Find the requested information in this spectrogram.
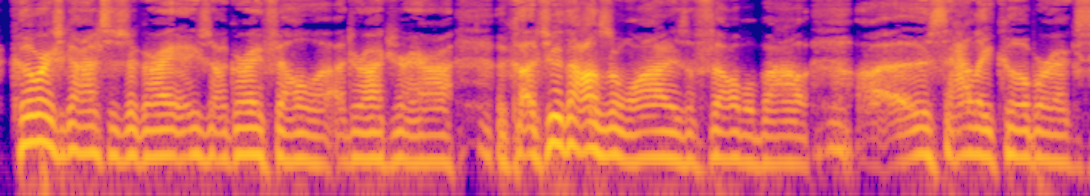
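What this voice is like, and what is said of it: Imitates another person's voice. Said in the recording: “my Jay Widener impersonation ... In the exact Jay Widener impersonation”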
